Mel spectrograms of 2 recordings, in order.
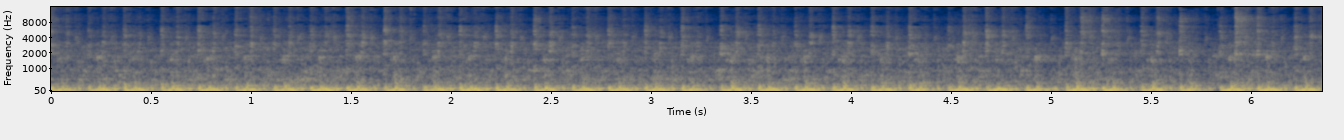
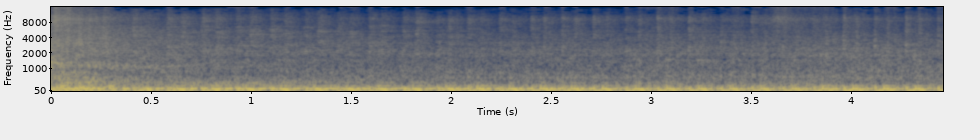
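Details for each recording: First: Honda VTX 1300 V-twin idling with the air/fuel mixture screw turned in to one turn: lumpy idle with uneven, skipping pulses; mixture too lean, causing idle stumble. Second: Honda VTX 1300 V-twin fully warmed up, idle turned down by ear before mixture adjustment. Low, loping thump at about two beats a second, steady and even with no clatter: normal warm idle.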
